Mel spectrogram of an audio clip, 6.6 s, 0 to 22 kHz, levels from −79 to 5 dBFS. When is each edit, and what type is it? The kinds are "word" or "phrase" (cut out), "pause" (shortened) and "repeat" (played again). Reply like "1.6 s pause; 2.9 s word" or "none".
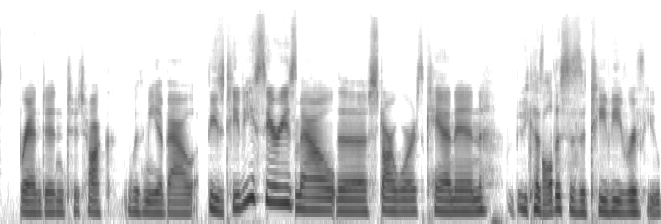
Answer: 2.2 s word; 3.0 s phrase; 3.4 s word; 5.4 s word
